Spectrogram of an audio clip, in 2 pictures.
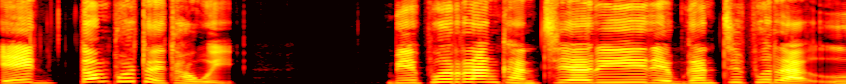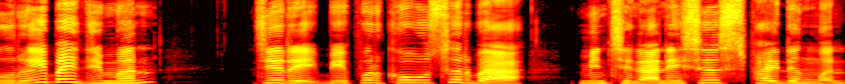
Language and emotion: Bodo, angry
